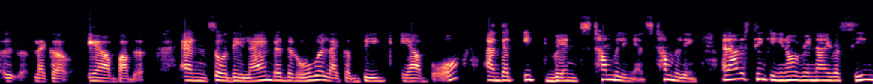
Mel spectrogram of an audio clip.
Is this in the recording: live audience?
no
